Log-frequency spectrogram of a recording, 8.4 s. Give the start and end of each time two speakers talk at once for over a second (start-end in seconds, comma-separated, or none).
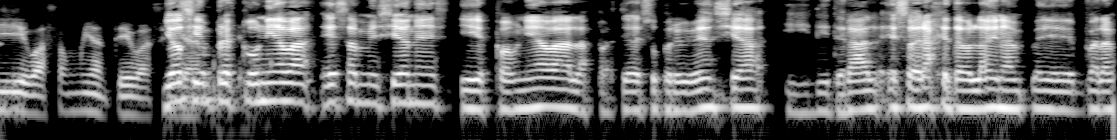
none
